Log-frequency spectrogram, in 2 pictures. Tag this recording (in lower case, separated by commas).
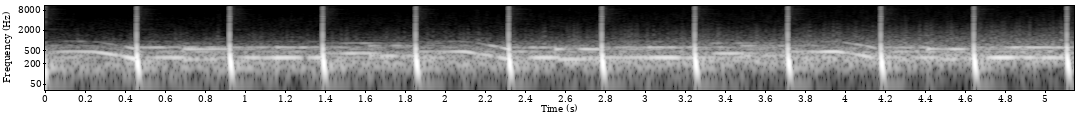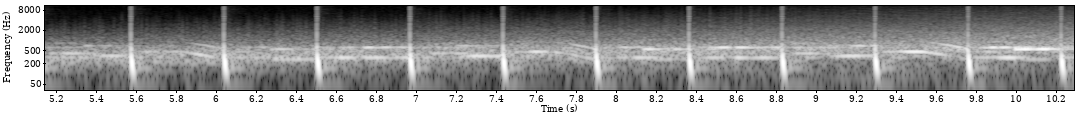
music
